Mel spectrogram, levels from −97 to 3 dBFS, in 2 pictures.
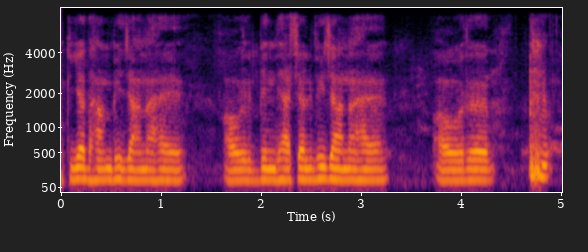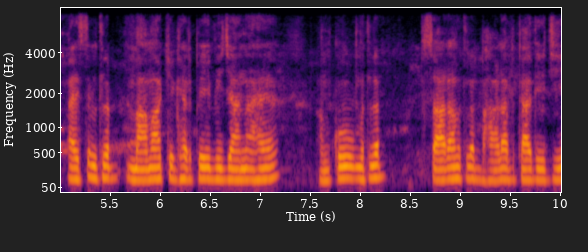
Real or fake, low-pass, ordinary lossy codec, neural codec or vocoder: fake; 7.2 kHz; Opus, 64 kbps; codec, 16 kHz, 8 kbps, FreqCodec, smaller model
